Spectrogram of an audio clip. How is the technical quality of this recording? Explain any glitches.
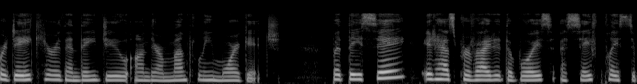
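A steady 50 Hz buzz rides on the speech from 2.04 to 4.32 s, between "they do on their" and "has provided the". This is a resampler restarted on every block. Each 20 ms block was converted separately, likely a 48 kHz to 24 kHz conversion, leaving a small error at every block edge.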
